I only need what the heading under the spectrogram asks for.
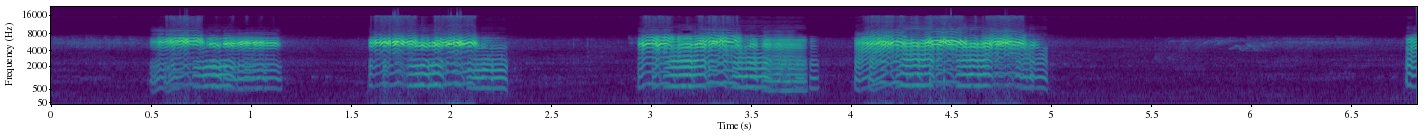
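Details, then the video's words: Four evenly spaced bursts of rasping, fast-pulsed bat squeaks, each under a second long, followed by a faint softer trill and silence. "Bat sound ( suab puav quaj)"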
